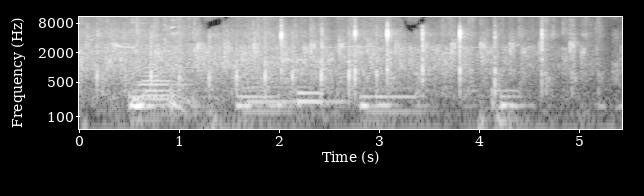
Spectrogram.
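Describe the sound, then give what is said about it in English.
An audience applauds after a song with faint, steady clapping, a few sharper claps standing out now and then. “I hope you were clapping because you liked the song, not wanting me to get off.”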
